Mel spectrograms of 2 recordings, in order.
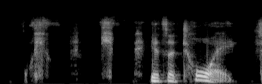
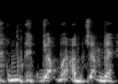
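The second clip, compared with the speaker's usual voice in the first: imitated lost-for-words sputter, higher pitched; flustered stammer; 5 semitones higher, faster than usual. Marketing head proven wrong before walking away, flustered stammer. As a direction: stammer as if caught out. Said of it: "And he goes".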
